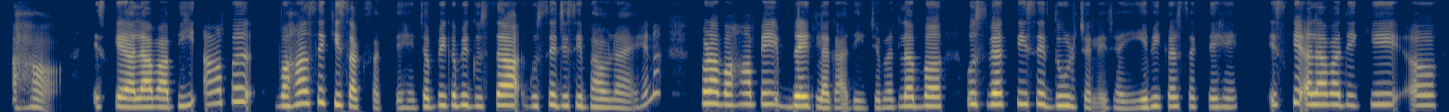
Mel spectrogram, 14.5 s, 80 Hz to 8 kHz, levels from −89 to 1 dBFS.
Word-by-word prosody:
हाँ, -, -, -7 dB, 0.4 s
इसके 235 Hz, +1 st, -1 dB
अलावा 225 Hz, 0 st, +4 dB
भी 255 Hz, +3 st, -4 dB
आप 330 Hz, +5 st, -2 dB, 0.3 s
वहाँ 260 Hz, +5 st, +4 dB
से 330 Hz, +2 st, 0 dB
खिसक 270 Hz, -8 st, +1 dB
सकते 195 Hz, 0 st, -14 dB
हैं 200 Hz, 0 st, -13 dB
जब 230 Hz, -2 st, -1 dB
भी 260 Hz, -, +1 dB
कभी 260 Hz, +1 st, 0 dB
गुस्सा 255 Hz, +2 st, +4 dB
गुस्से 245 Hz, +3 st, -2 dB
जैसी 250 Hz, 0 st, -3 dB
भावना 215 Hz, -3 st, -3 dB
आए, 190 Hz, +1 st, -11 dB
हैं 275 Hz, +7 st, -11 dB
ना? 285 Hz, -, -7 dB, 0.4 s
थोड़ा 310 Hz, 0 st, +8 dB
वहाँ 285 Hz, 0 st, 0 dB
पे 290 Hz, 0 st, -1 dB
ब्रेक 250 Hz, -1 st, +9 dB
लगा 205 Hz, 0 st, -3 dB
दीजिए 195 Hz, 0 st, -11 dB
मतलब, 235 Hz, +3 st, -1 dB, 0.4 s
उस 295 Hz, -1 st, -2 dB
व्यक्ति 290 Hz, +1 st, +4 dB
से 290 Hz, 0 st, -1 dB
दूर 255 Hz, 0 st, 0 dB
चले 200 Hz, -2 st, -9 dB
जाइए 185 Hz, -2 st, -11 dB
ये 210 Hz, -, +2 dB
भी 240 Hz, +3 st, -3 dB
कर 235 Hz, 0 st, -3 dB
सकते 230 Hz, -1 st, -8 dB
हैं। 225 Hz, 0 st, -10 dB, 0.4 s
इसके 320 Hz, +4 st, -4 dB
अलावा 280 Hz, 0 st, +3 dB
देखिए 280 Hz, +2 st, -6 dB
अ, 265 Hz, 0 st, -5 dB
250 Hz, 175 wpm, -22 LUFS, 225-285 Hz, 0.4 s, ब्रेक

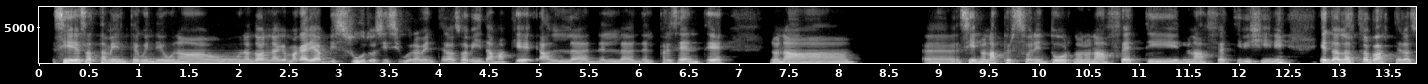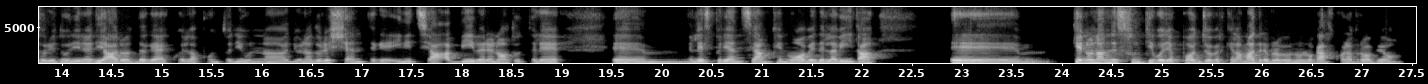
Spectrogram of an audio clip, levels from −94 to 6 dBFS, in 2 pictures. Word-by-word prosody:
Sì, 215 Hz, -, +8 dB
esattamente, 140 Hz, -4 st, +2 dB
quindi 120 Hz, -4 st, -1 dB
una 125 Hz, +2 st, +1 dB
una 135 Hz, +3 st, -3 dB
donna 145 Hz, -1 st, +2 dB
che 130 Hz, -, -1 dB
magari 140 Hz, +3 st, +5 dB
ha -, -, +5 dB
vissuto, 195 Hz, +7 st, -2 dB
sì, 150 Hz, -, -7 dB
sicuramente 130 Hz, +2 st, -5 dB
la 120 Hz, 0 st, 0 dB
sua 170 Hz, -, -2 dB
vita, 145 Hz, -4 st, -2 dB
ma 120 Hz, 0 st, -4 dB
che 120 Hz, -, +1 dB
al 130 Hz, -1 st, -2 dB, 0.4 s
nel 120 Hz, -1 st, -4 dB
nel 120 Hz, -2 st, -8 dB
presente 135 Hz, -, 0 dB, 0.4 s
non 125 Hz, -2 st, -1 dB
ha 120 Hz, -2 st, +2 dB, 0.8 s
uhm 95 Hz, 0 st, -5 dB
sì, 135 Hz, -, +2 dB
non 130 Hz, +3 st, 0 dB
ha 140 Hz, -, +5 dB
persone 145 Hz, -1 st, -2 dB
intorno, 125 Hz, -1 st, +1 dB
non 115 Hz, 0 st, -1 dB
ha 125 Hz, -, +5 dB
affetti, 120 Hz, -1 st, -1 dB
non 130 Hz, +1 st, -4 dB
ha 120 Hz, -, +2 dB
affetti 120 Hz, +5 st, -6 dB
vicini; 135 Hz, +4 st, -3 dB, 0.3 s
e -, -, +8 dB
dall'altra 200 Hz, -, +5 dB
parte 140 Hz, -, +3 dB
la 130 Hz, 0 st, +2 dB
solitudine 140 Hz, -2 st, -1 dB
di -, -, +2 dB
Harold 130 Hz, +2 st, +1 dB
che 135 Hz, -, 0 dB
è 115 Hz, -, -9 dB
quella 120 Hz, 0 st, -6 dB
appunto 120 Hz, -1 st, -13 dB
di 120 Hz, +1 st, -5 dB
un 120 Hz, 0 st, -6 dB
di 125 Hz, -, -10 dB
un 125 Hz, -, -7 dB
adolescente 125 Hz, -1 st, -3 dB
che 115 Hz, -, -7 dB
inizia 125 Hz, 0 st, -1 dB
a -, -, 0 dB
vivere 120 Hz, -2 st, -1 dB
no, 145 Hz, +2 st, 0 dB
tutte 125 Hz, -2 st, -12 dB
le 120 Hz, -1 st, -2 dB, 0.5 s
ehm, 120 Hz, -1 st, -2 dB
le 125 Hz, +3 st, +1 dB
esperienze, 130 Hz, -1 st, 0 dB
anche 125 Hz, +1 st, -1 dB
nuove, 130 Hz, -1 st, +2 dB
della 120 Hz, +1 st, +1 dB
vita, 125 Hz, -1 st, +3 dB, 0.7 s
ehm, 130 Hz, -, +2 dB, 0.2 s
che 180 Hz, -3 st, +5 dB
non 170 Hz, +1 st, +4 dB
ha 170 Hz, -, +6 dB
nessun 170 Hz, +2 st, 0 dB
tipo 175 Hz, -4 st, +2 dB
di 145 Hz, -, +2 dB
appoggio, 135 Hz, -2 st, 0 dB
perché 120 Hz, +2 st, -6 dB
la 125 Hz, -, -2 dB
madre 155 Hz, -6 st, +2 dB
proprio 125 Hz, -2 st, -2 dB
non 120 Hz, 0 st, -4 dB
lo 125 Hz, +1 st, -3 dB
calcola 130 Hz, -2 st, -2 dB
proprio. 120 Hz, 0 st, -5 dB
125 Hz, 180 wpm, -24 LUFS, 120-140 Hz, 0.8 s, Sì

